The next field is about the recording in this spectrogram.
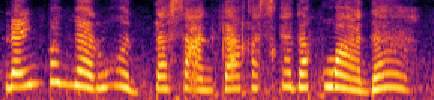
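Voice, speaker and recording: Woman acting very high-pitched, kind young orphan girl. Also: a little slow, fairly bright tone. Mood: teasing, concerned. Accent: northern Philippine. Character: poor, hard-working orphaned young woman, kind and resilient. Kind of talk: acted audio drama dialogue. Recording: faint background noise.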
